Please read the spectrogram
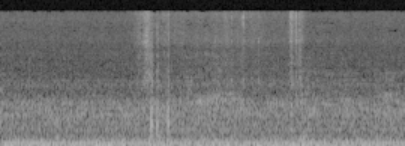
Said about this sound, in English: Oh, that's, that's the car again. Is it they wanna take revenge or... No, oh, they're going the other way.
